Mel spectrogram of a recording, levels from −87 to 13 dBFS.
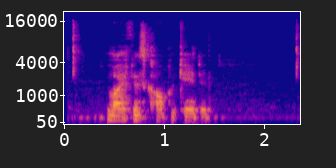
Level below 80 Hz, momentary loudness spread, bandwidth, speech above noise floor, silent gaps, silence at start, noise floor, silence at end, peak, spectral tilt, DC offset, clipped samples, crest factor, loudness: -64 dBFS; 17 LU; 16.5 kHz; 45 dB; none; 0.1 s; -65 dBFS; 0 s; -2 dBFS; -4.5 dB/octave; under 0.1%; under 0.1%; 22 dB; -21 LUFS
